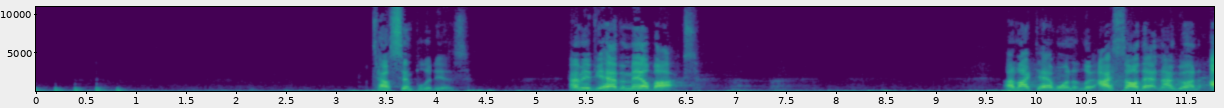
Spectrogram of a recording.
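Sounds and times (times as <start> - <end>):
knocks on a hard wooden-sounding surface: 0.0 - 1.0
speech: 3.4 - 4.4, 5.3 - 6.6, 9.7 - 11.7.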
